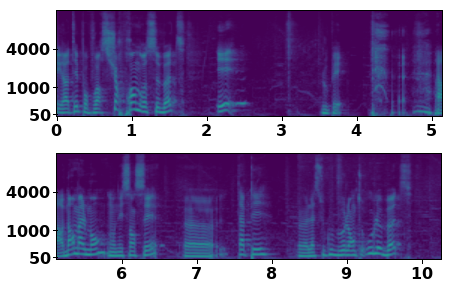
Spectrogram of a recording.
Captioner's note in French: rires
